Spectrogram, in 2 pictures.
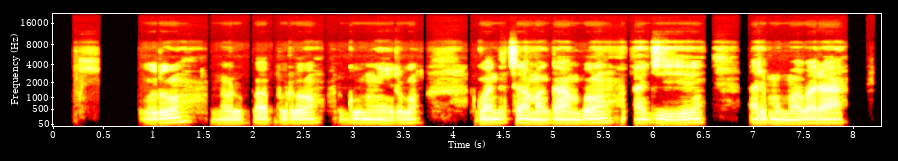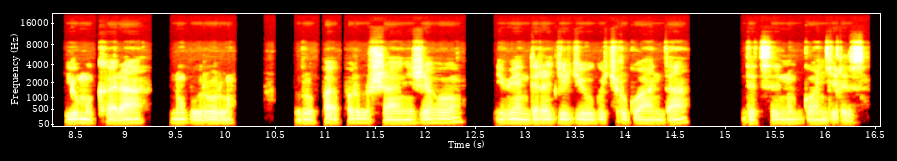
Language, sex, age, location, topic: Kinyarwanda, male, 25-35, Kigali, government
